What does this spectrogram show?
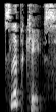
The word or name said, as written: slipcase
